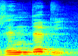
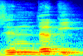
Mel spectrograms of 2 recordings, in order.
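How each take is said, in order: First: The d is followed by a short a. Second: The same.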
